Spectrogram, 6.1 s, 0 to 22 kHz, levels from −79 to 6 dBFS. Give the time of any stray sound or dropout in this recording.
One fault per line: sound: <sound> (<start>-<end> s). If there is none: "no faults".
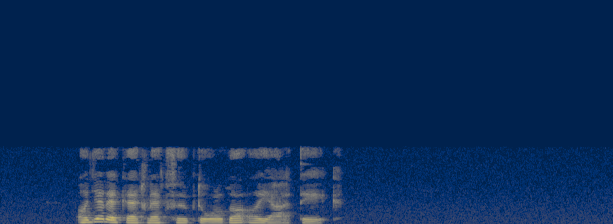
no faults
